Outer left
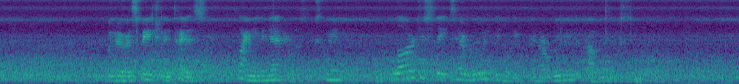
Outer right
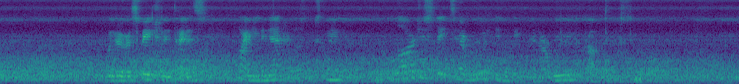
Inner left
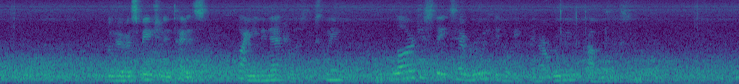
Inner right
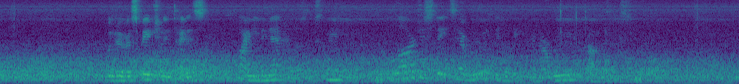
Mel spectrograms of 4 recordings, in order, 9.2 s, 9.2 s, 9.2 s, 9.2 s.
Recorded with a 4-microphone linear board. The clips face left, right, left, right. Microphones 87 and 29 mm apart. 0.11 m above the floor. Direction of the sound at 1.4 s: 5° right (ahead or behind).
